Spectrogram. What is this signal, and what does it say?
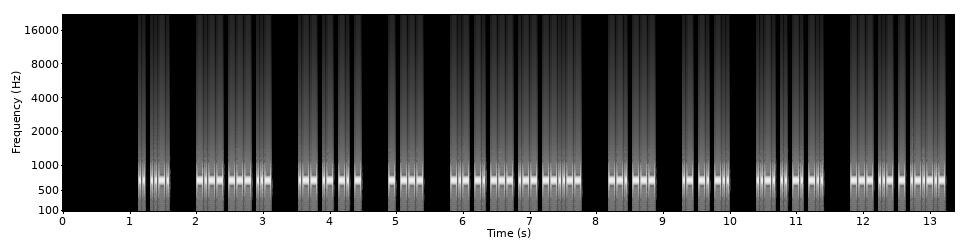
Morse code, heard as a keyed tone, about 40 wpm, 700 Hz. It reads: IF YOU WANT TO KNOW, GO AND FIND OUT.
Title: 2x Word-Spacing - Sentences from Top 200 Words - 40wpm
